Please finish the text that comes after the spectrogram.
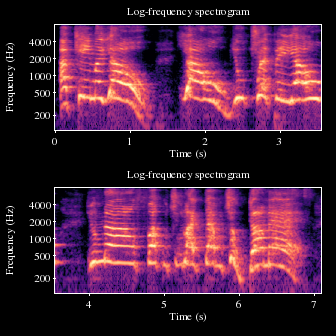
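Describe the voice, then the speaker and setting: Female narrator as defensive young guy, exasperated, shouting, slangy, pleading, bright tone, roomy recording. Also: very high voice, takes it slowly, vocal fry, pitched above the performer's own voice, full character voice. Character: exasperated young man caught cheating, loud, defensive.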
